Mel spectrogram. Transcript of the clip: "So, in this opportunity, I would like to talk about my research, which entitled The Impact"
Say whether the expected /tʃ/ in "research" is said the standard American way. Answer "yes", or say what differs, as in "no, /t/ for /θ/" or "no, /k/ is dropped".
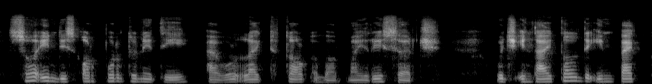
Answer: yes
